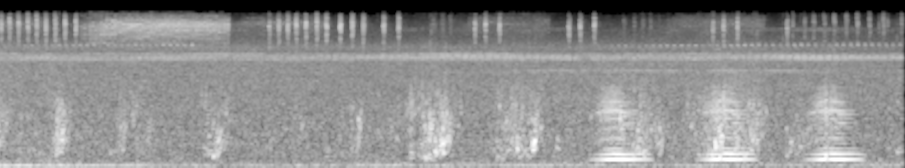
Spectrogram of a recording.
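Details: Lake recording of an American bullfrog giving three loud, low, buzzy croaks at roughly one-second spacing after a stretch of scattered short chirps from other frogs, with a continuous shrill insect chorus and distant rumble.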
